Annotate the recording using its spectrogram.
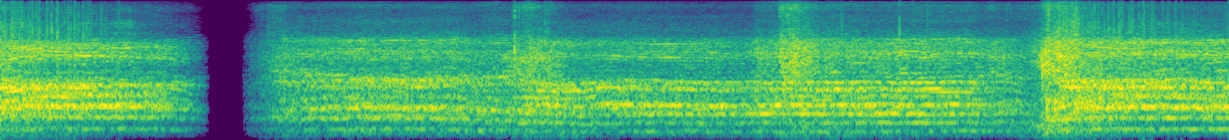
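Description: A group of voices chanting a noha, a Shia mourning lament, in unison. The chant drops out briefly about a second in, then resumes and grows louder near the end.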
